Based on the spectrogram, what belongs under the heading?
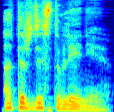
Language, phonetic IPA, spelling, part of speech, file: Russian, [ɐtəʐdʲɪstˈvlʲenʲɪje], отождествление, noun, Ru-отождествление.ogg
- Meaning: identification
